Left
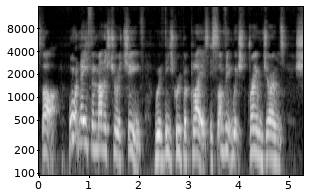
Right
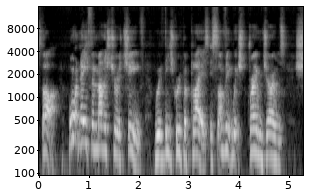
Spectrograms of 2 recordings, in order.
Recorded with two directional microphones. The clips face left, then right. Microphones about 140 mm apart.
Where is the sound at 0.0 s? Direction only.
30° left (ahead or behind).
